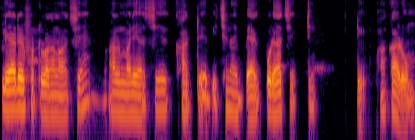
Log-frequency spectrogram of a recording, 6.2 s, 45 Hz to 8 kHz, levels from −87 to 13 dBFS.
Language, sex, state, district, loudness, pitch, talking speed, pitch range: Bengali, male, West Bengal, North 24 Parganas, -19 LUFS, 145 Hz, 165 wpm, 125-175 Hz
